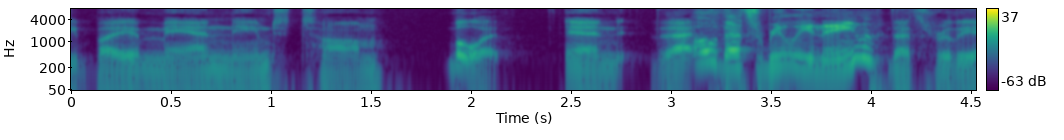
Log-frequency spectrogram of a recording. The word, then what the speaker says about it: Bulleit: in Lawrenceburg Kentucky by a man named Tom bullett and that oh that's really a name that's really a name that's why it's spelled the way that it's spelled because it's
